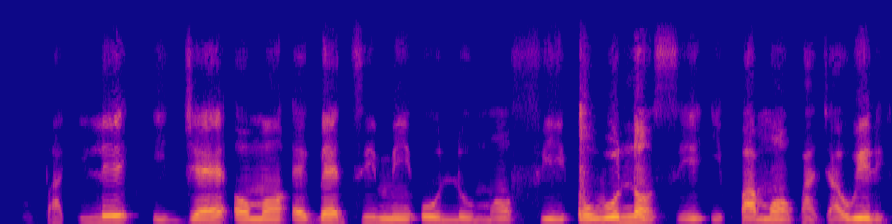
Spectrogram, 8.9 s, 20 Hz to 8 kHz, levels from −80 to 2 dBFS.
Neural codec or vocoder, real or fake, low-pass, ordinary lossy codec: codec, 16 kHz in and 24 kHz out, 1 kbps, XY-Tokenizer; fake; 7.2 kHz; none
